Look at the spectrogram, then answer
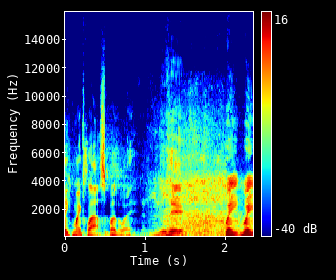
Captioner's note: laughter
